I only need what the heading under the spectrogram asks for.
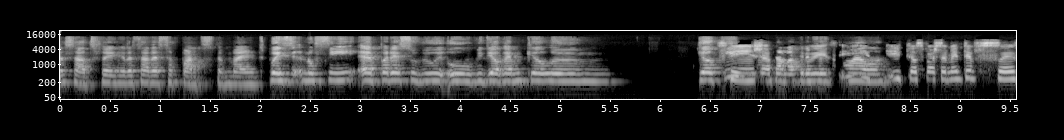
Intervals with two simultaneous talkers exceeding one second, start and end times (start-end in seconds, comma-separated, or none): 6.5-8.3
